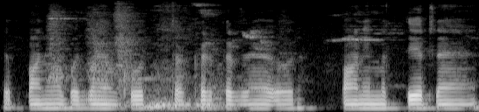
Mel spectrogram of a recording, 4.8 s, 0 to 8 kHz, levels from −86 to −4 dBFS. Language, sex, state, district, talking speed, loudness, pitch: Hindi, male, Jharkhand, Sahebganj, 135 wpm, -23 LUFS, 110 Hz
